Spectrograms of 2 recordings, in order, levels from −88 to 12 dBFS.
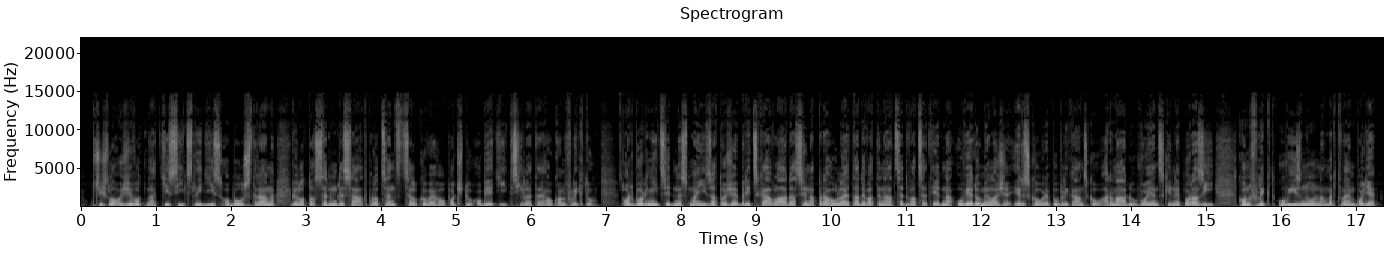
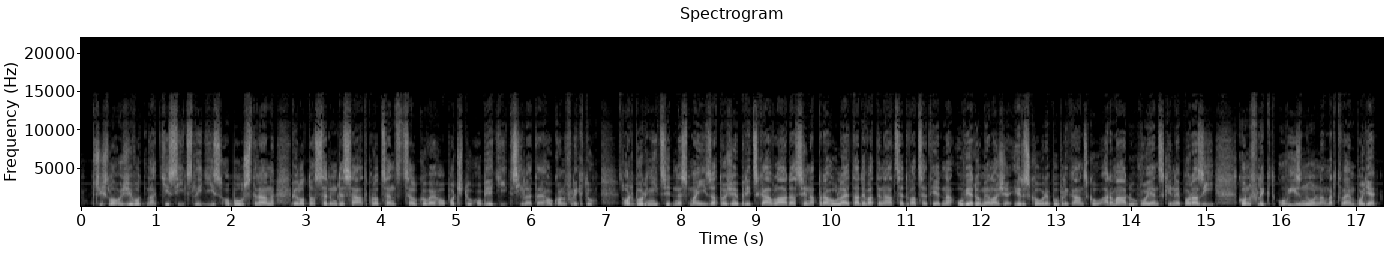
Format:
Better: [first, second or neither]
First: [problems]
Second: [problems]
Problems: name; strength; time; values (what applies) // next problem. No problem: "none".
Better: first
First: none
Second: thin; very; fading below 350 Hz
